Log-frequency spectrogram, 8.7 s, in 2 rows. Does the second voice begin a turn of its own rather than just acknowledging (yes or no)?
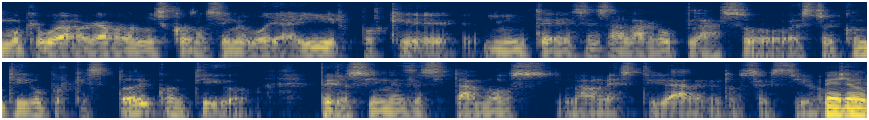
yes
